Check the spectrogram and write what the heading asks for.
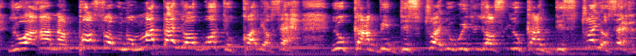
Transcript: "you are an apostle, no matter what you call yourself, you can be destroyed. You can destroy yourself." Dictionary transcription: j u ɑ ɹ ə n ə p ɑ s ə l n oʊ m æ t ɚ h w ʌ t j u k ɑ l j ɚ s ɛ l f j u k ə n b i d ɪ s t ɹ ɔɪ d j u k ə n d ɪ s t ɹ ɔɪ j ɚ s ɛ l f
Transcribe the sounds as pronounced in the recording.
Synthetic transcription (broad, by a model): j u ɑ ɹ ə n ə p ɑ s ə w n oʊ m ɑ t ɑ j w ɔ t j u k ɑ l j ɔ s ɛ l f j u k ə n b i d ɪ s t ɹ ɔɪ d j u k ə n d ɪ s t ɹ ɔɪ j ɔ s ɛ l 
